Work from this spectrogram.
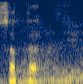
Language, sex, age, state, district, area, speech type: Sindhi, male, 60+, Delhi, South Delhi, urban, read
